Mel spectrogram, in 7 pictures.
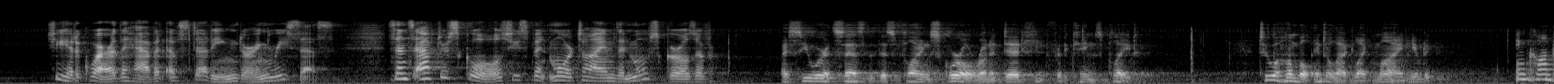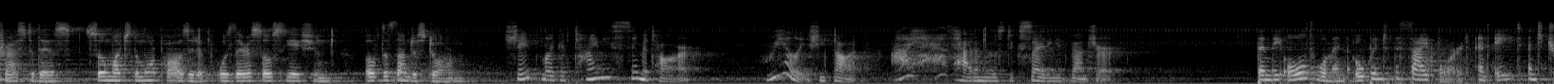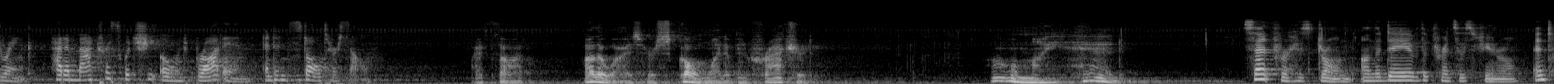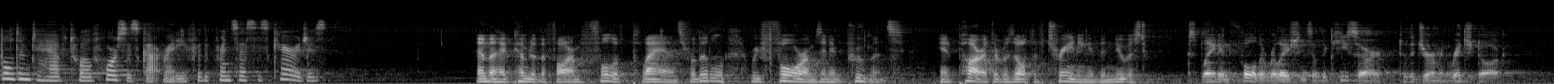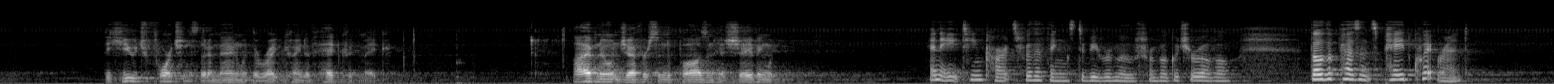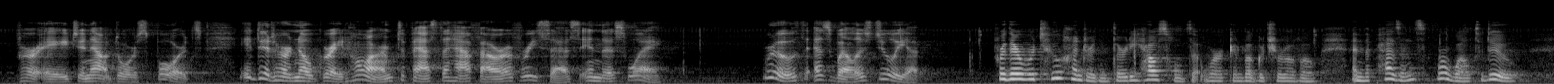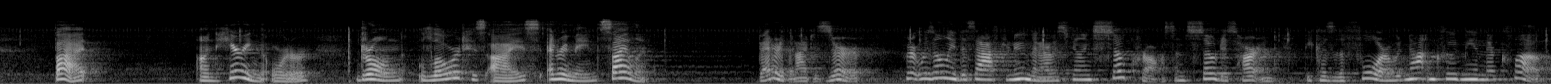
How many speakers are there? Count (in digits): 8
